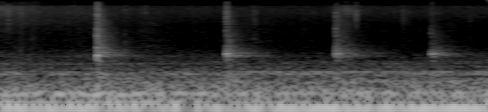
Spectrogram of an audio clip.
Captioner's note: bouncing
